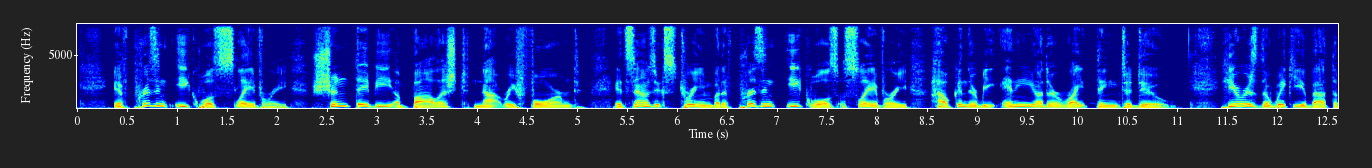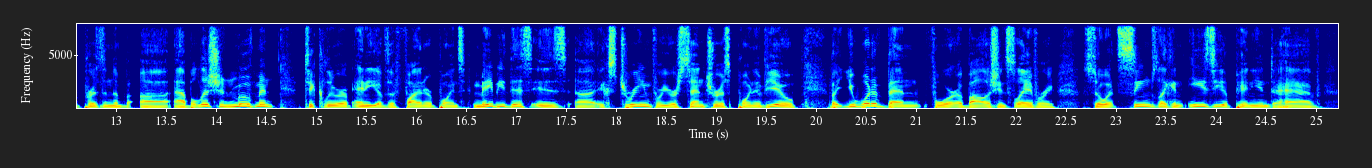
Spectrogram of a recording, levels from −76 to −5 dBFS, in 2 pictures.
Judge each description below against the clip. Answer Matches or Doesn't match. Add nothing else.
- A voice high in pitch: Doesn't match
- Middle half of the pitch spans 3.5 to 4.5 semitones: Doesn't match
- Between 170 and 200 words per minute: Matches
